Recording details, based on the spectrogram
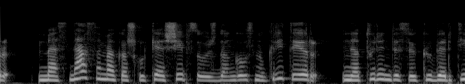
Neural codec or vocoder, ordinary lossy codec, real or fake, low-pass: none; MP3, 48 kbps; real; 7.2 kHz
